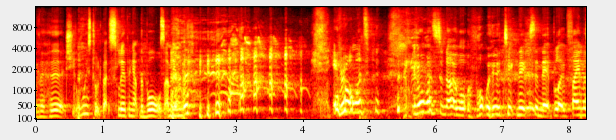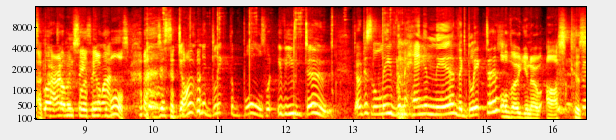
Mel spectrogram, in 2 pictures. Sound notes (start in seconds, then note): 2.0 laughter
